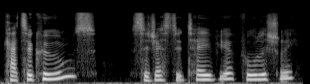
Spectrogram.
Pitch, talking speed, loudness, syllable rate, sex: 240 Hz, 75 wpm, -17 LUFS, 4.1 syllables/s, female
